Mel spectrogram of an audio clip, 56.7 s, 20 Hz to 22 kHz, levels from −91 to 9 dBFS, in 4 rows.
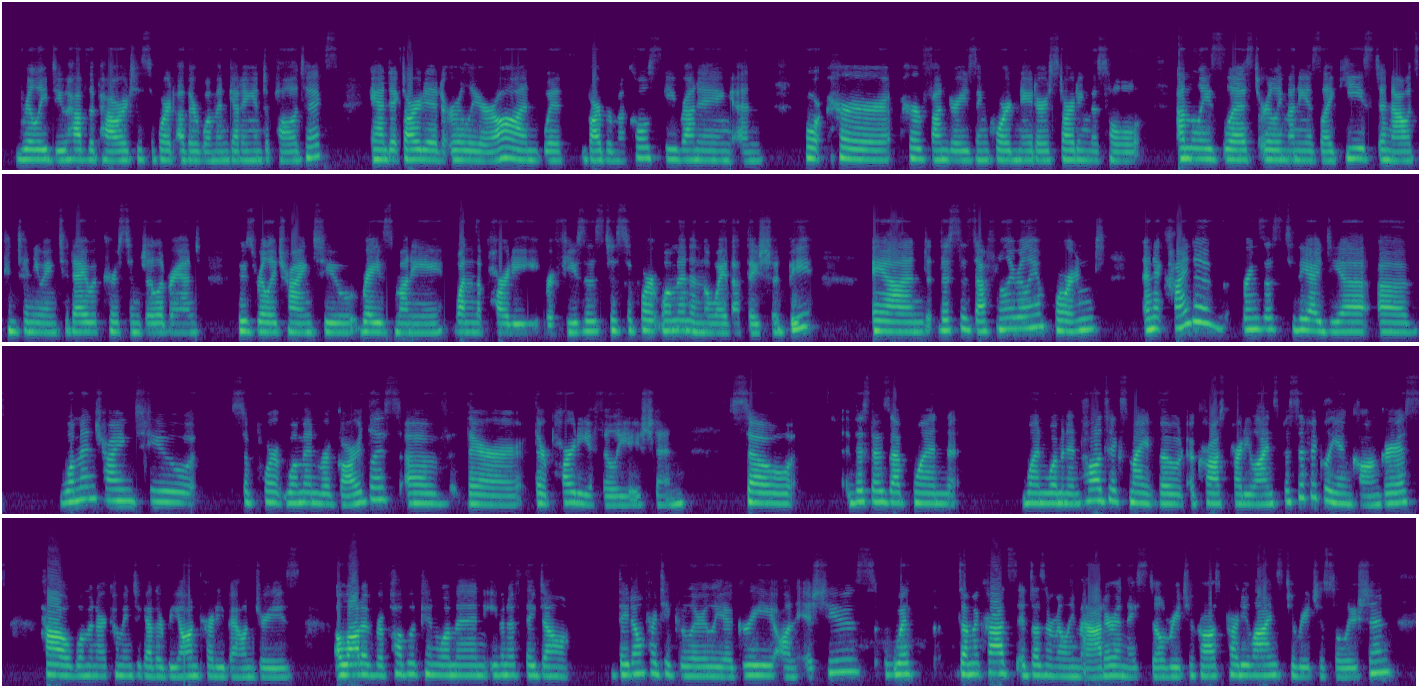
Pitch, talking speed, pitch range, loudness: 200 Hz, 160 wpm, 185-220 Hz, -26 LUFS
